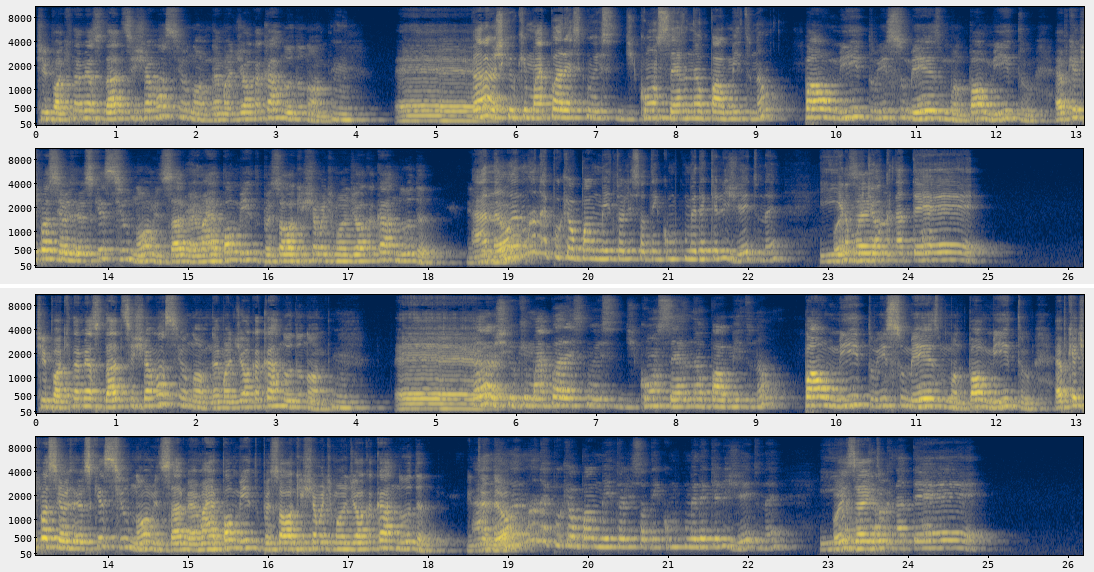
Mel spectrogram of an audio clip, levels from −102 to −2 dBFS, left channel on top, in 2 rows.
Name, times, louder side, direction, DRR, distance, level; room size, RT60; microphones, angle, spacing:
voice 1, 0.0-3.6 4.5-5.6 9.6-12.4 12.7-18.0 18.5-19.0 23.1-23.8, right 1 dB, 65° right, 6 dB, 1.1 m, -21 dB
voice 2, 5.4-9.2 15.0-15.4 16.7-16.9 18.5-22.4 22.9-24.8, left 1 dB, 50° left, 5 dB, 0.8 m, -24 dB
8.9 x 5.5 x 2.2 m, 0.72 s
head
